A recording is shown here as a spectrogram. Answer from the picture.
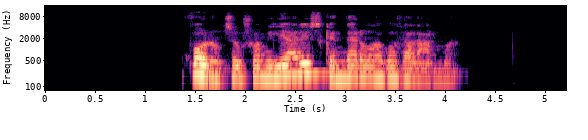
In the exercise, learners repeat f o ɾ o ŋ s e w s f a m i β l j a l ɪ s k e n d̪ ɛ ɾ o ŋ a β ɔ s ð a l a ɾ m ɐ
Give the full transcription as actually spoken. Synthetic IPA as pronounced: f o ɾ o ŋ s e w s f a m i l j a ɾ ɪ s k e n d̪ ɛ ɾ o ŋ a β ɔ θ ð a l a ɾ m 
